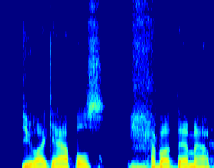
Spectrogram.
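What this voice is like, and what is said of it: Matt Damon impression, northeastern accent. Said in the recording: “Matt Damon... a massive northeastern accent... that accent”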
